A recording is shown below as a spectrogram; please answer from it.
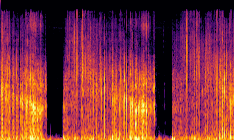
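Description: Long pink nails on both hands scratch and tap black soft-foam microphone windscreens. The result is a dense, muffled rumble of scraping and soft thuds, heavy in the lows, broken by two brief near-silent pauses.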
